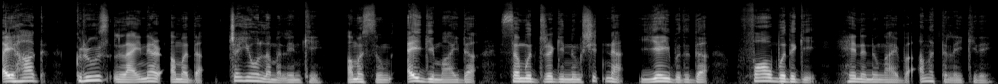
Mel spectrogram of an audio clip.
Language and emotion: Manipuri, happy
